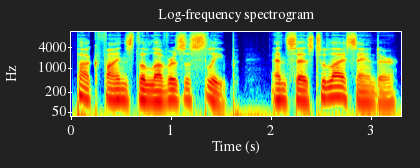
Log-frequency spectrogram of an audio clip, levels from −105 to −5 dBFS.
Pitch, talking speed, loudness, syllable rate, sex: 115 Hz, 165 wpm, -17 LUFS, 4.5 syllables/s, male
